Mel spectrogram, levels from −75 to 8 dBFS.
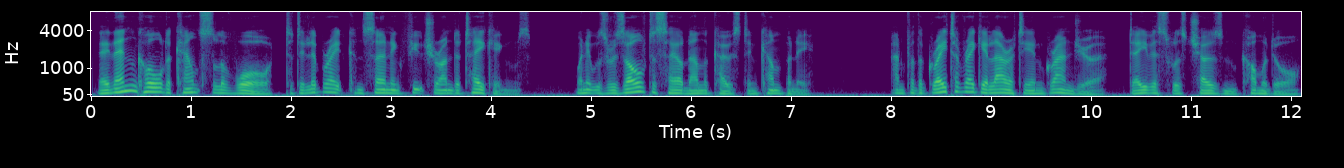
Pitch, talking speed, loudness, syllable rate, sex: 105 Hz, 170 wpm, -20 LUFS, 5.9 syllables/s, male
